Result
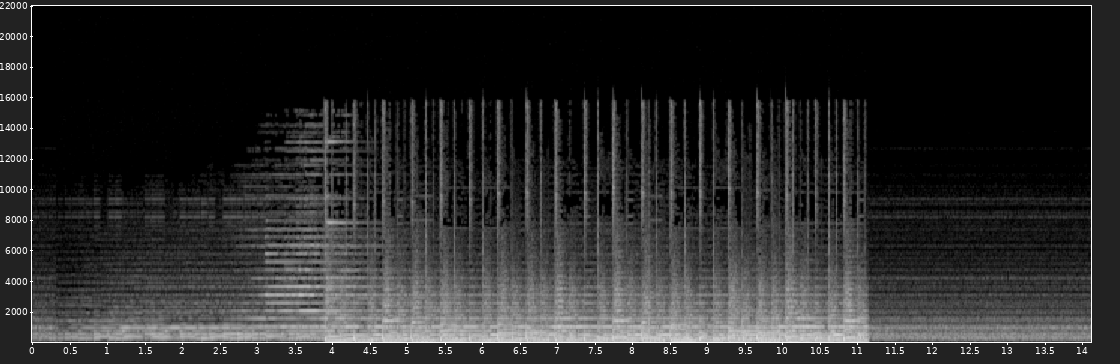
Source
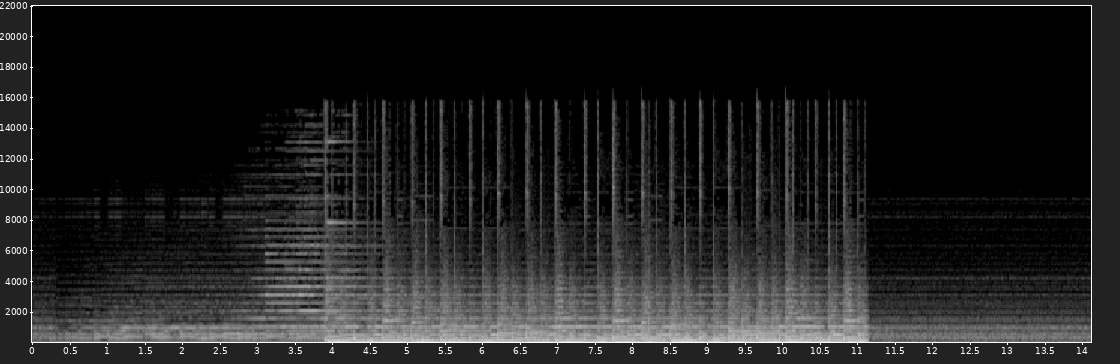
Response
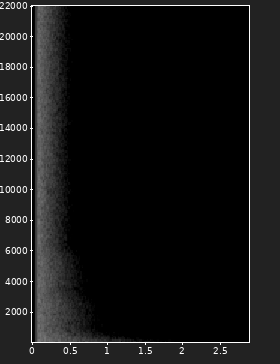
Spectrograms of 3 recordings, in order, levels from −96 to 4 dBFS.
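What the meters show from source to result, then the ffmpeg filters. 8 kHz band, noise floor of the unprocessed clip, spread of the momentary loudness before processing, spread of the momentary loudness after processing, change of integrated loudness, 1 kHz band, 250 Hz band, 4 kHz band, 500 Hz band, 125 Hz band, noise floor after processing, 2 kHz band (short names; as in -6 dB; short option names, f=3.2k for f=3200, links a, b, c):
n/a, -46 dBFS, 18 LU, 22 LU, +2.0 dB, +8.5 dB, +8.0 dB, +8.5 dB, +8.5 dB, -1.0 dB, -40 dBFS, +8.5 dB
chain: -af "highpass=f=140:w=0.5412,highpass=f=140:w=1.3066,volume=8.5dB"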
